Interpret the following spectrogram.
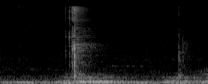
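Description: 1997-98 Topps basketball cards being handled and sorted in the hands, with one sharp card snap a little past halfway and a lighter click near the end, over a low steady hum.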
